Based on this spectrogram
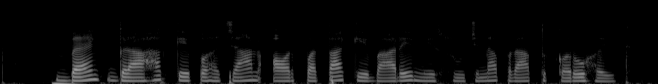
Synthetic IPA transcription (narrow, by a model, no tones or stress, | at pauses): bɛ̃ːŋkɡɾaːɦəkːepəɦt͡ʃaːnɔːɾpət̪akebaːɾemẽsuːt͡ʃnapɾaːp̚t̪kəɾoɦəi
